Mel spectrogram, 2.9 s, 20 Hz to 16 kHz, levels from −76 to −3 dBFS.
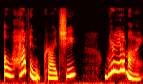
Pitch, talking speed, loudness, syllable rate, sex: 270 Hz, 145 wpm, -17 LUFS, 4.9 syllables/s, female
